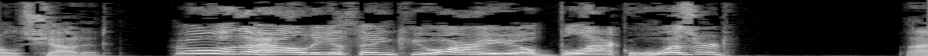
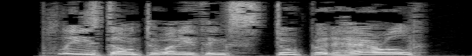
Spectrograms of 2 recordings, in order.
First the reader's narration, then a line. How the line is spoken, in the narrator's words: Elsa said with an annoyed sigh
